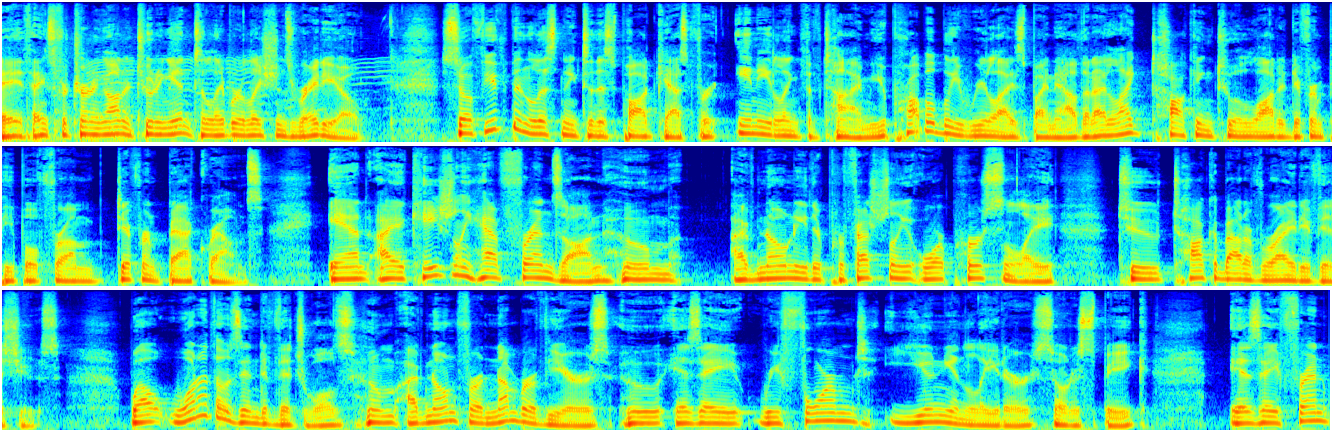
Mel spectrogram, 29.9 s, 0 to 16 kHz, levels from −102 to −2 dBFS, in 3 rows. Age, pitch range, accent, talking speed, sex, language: 50-69, 95-140 Hz, American, 175 wpm, male, English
